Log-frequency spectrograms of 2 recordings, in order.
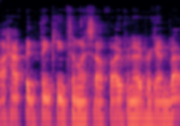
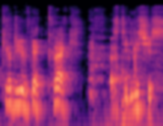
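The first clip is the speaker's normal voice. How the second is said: terrible fake Irish accent, pitched higher; 6 semitones higher than usual. The speaker jokes around with another speaker on the show: bad Irish accent. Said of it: "It's terrible".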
